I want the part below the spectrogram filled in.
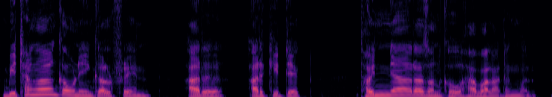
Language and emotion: Bodo, neutral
